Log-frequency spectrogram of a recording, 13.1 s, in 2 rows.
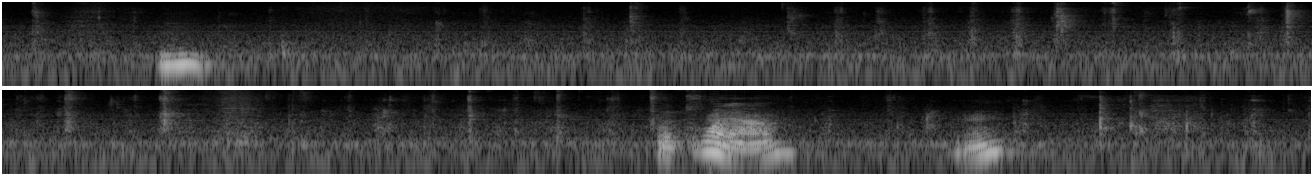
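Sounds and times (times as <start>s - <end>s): man chewing wetly: 0.0s - 1.4s, 2.0s - 13.0s.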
